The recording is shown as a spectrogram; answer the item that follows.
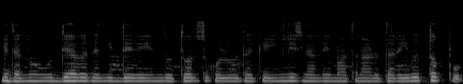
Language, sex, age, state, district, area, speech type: Kannada, male, 60+, Karnataka, Kolar, rural, spontaneous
